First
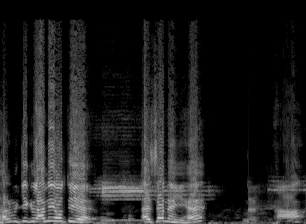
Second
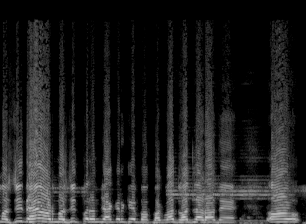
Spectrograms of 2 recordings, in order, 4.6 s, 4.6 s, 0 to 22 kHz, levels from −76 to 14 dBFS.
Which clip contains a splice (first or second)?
first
